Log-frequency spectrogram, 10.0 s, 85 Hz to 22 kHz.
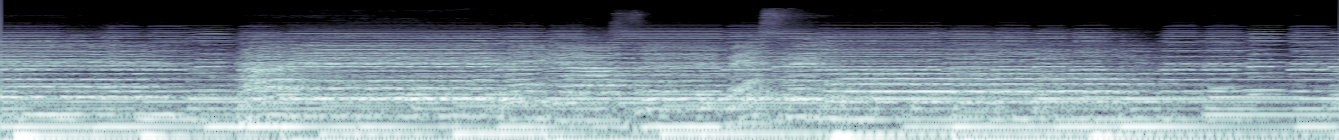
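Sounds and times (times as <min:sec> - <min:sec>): choir singing a hymn: 0:00.0 - 0:09.7
instrumental backing: 0:00.0 - 0:10.0.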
